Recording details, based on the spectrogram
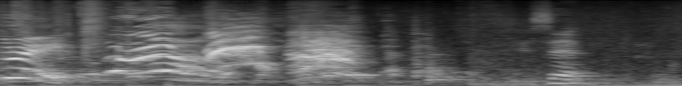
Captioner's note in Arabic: كلاهما يصرخ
